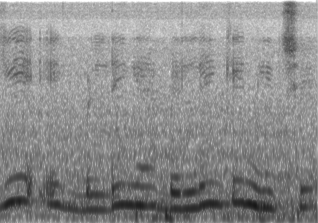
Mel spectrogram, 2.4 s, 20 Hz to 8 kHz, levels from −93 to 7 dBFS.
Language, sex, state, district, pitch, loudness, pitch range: Hindi, female, Maharashtra, Mumbai Suburban, 255 Hz, -13 LUFS, 230-275 Hz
